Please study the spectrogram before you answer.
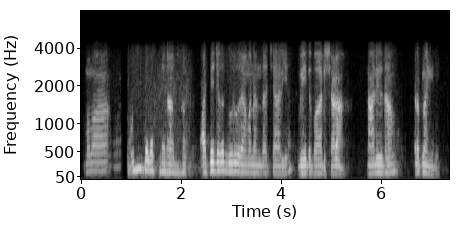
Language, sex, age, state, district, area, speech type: Sanskrit, male, 18-30, Maharashtra, Buldhana, urban, conversation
